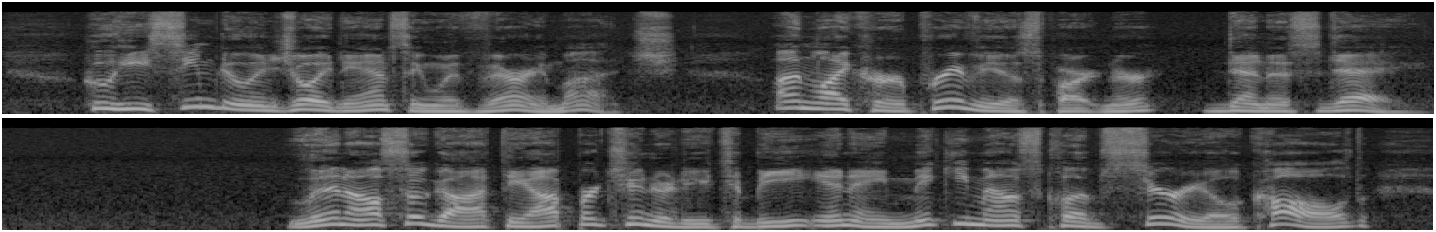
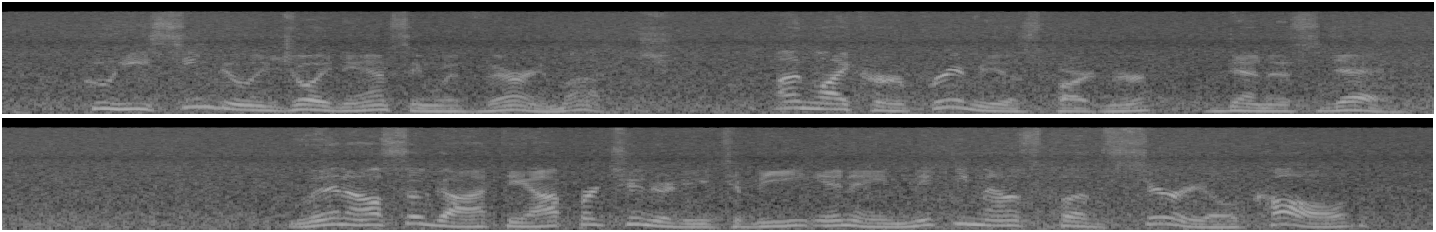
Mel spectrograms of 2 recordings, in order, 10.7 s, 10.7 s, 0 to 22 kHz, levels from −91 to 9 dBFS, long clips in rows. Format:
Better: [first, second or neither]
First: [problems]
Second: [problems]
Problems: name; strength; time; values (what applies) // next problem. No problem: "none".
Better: first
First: hiss; faint; throughout; 25 dB below the speech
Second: hiss; loud; throughout; 3 dB below the speech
